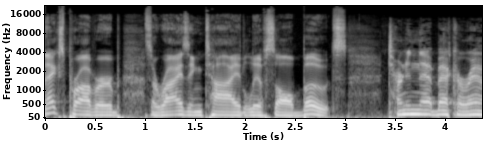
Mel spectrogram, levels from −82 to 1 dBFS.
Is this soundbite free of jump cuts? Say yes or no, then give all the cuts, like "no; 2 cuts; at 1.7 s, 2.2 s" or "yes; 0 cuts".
yes; 0 cuts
